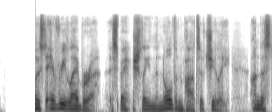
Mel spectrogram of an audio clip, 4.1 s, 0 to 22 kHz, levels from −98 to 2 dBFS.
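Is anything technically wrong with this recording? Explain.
Yes, there are two faults.

At 0.35 s, after roughly a third of a second of silence at the start, the first sound comes in with a clipped start after a pause. About 180 ms of its onset is missing. The output device appears to have idled during the silence and needed time to wake and resynchronise, so the opening of the sound was discarded. The result is an abrupt entry that begins partway into the sound rather than at its natural onset.

From 1.89 to 2.01 s there is a call audio freeze lasting 100 ms. The last bit of sound is stretched into a short, decaying buzz or hiss rather than dropping to silence. When the sound resumes, it continues from exactly where it stopped, so nothing is missing. Everything after that point arrives about 100 ms later. The likely cause is delayed network packets draining the jitter buffer, with the receiver filling the gap until the stream caught up. 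The band-limited, coded texture throughout fits a 24 kbps Opus call link, with content above about 12 kHz absent.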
